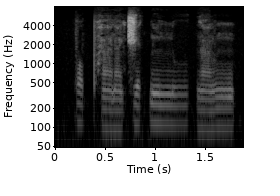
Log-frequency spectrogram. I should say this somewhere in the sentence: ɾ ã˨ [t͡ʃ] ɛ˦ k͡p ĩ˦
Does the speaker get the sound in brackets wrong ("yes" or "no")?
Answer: no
